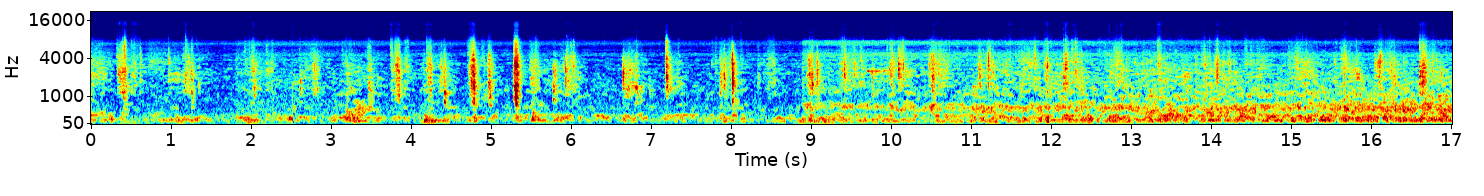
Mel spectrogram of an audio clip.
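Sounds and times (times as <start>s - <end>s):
small birds chirping: 8.4s - 13.1s.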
